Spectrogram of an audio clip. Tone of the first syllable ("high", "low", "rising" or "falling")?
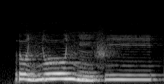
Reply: falling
